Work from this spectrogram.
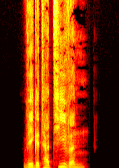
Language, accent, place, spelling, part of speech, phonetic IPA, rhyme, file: German, Germany, Berlin, vegetativen, adjective, [veɡetaˈtiːvn̩], -iːvn̩, De-vegetativen.ogg
- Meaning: inflection of vegetativ: 1. strong genitive masculine/neuter singular 2. weak/mixed genitive/dative all-gender singular 3. strong/weak/mixed accusative masculine singular 4. strong dative plural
